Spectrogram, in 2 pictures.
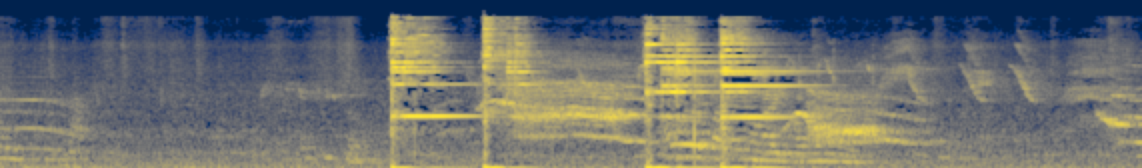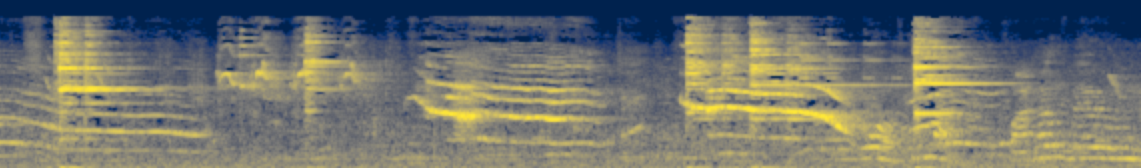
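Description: Hanging brass temple bells struck by hand one after another, each a sharp clang that rings on. Two strikes come close together about three seconds in and two more about five seconds in, with further strikes near nine, fourteen and fifteen and a half seconds.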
